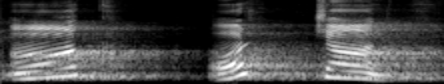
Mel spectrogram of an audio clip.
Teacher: फिर है अनुनासिक, यानी कि चंद्रबिंदु। इसका उच्चारण नाक और गले दोनों से होता है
